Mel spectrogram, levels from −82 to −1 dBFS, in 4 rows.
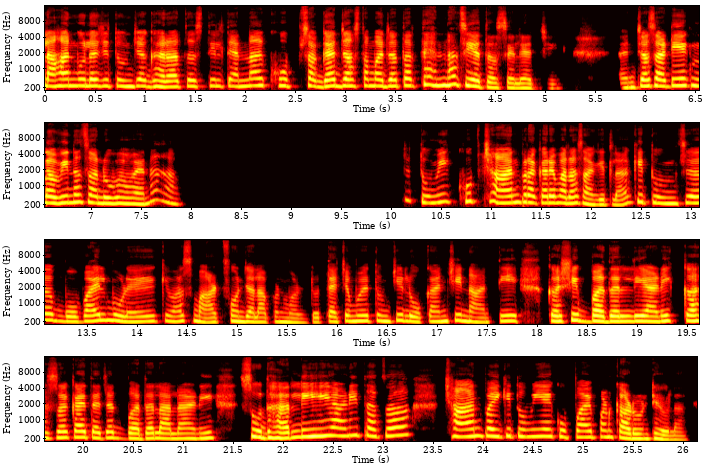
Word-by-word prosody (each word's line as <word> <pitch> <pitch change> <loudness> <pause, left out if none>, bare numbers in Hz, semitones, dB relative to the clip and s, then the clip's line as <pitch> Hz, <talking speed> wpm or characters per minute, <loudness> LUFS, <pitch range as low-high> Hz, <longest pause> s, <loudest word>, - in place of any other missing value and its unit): लहान 275 +2 +5
मुलं 275 0 +2
जी 270 0 -4
तुमच्या 265 0 -1
घरात 240 0 +2
असतील 260 +1 -5
त्यांना 270 +2 0
खूप 275 -2 -6
सगळ्यात 265 -1 +3
जास्त 275 0 +1
मजा 270 -1 +2
तर 290 - +2
त्यांनाच 310 0 +1
येत 245 -6 +3
असेल 200 -1 -3
याची. 180 -2 -7 0.6
त्यांच्यासाठी 265 +7 +3
एक 295 0 +1
नवीनच 285 +3 +2
अनुभव 255 -3 +1
आहे 230 -1 +1
ना 255 +11 -5
हा. 255 -5 -6 2.3
तर 385 - -11
तुम्ही 295 +3 -3
खूप 340 0 -4
छान 280 -3 +4
प्रकारे 275 -2 +3
मला 265 -1 +2
सांगितलं, 210 -3 -3
की 320 - -1
तुमचं 265 0 -1
मोबाईलमुळे 220 0 -1
किंवा 220 -2 -5
स्मार्टफोन 210 0 -3
ज्याला 200 -2 -1
आपण 195 +2 -7
म्हणतो 180 -1 -7
त्याच्यामुळे 225 +3 -1
तुमची 240 +1 -3
लोकांशी 215 +4 -2
नाती 210 +2 -2 0.3
कशी 225 +3 +3 0.2
बदलली 220 0 +4
आणि 225 +2 +1
कसं 235 +1 +2
काय 260 0 +4
त्याच्यात 235 -1 -2
बदल 215 +1 0
आला 210 0 -1
आणि 215 +2 -1 0.4
सुधारलीही 265 +4 +3
आणि 330 +2 -1
त्याचं 320 +3 0 0.4
छानपैकी 305 +1 +3
तुम्ही 300 0 -2
एक 300 -1 -4
उपाय 265 0 -1
पण 275 -1 -3
काढून 205 -3 +2
ठेवला, 170 -5 -3
250 Hz, 140 wpm, -19 LUFS, 215-280 Hz, 2.3 s, लहान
